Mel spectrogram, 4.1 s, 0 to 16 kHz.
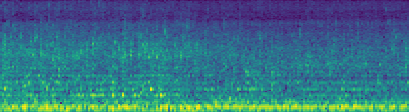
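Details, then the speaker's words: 4-year-old Samsung HE top-load washer on heavy duty, heavy load of jeans and towels, moving from wash to rinse: steady pump hum under rushing water, even and unbroken, emptying the tub quickly; normal draining. "So from here it's going to spin out, it'll fill back up, rinse, then it'll drain out, and then do the final spin."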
